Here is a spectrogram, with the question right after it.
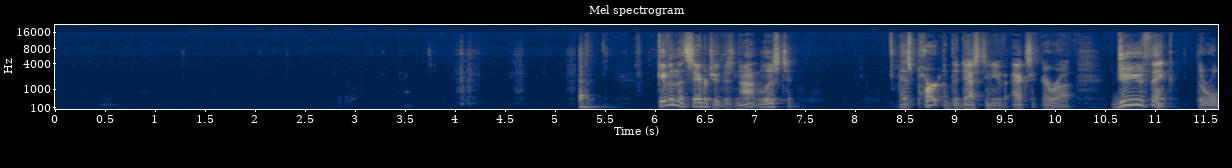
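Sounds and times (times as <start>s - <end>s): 
person sipping a drink: 2.0s - 5.9s
speech: 5.2s - 5.4s, 6.0s - 7.5s, 8.5s - 11.6s.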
